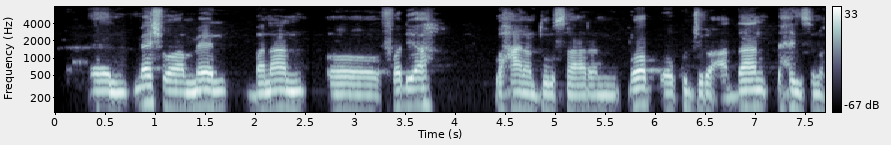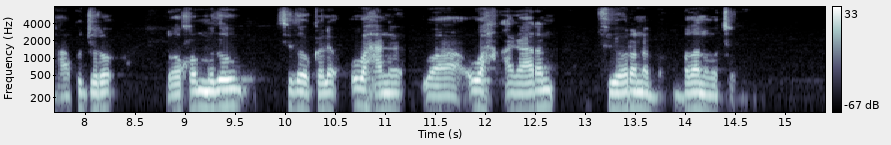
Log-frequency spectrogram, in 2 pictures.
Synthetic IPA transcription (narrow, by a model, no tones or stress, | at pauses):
ʔɛːnmɛːʃɐwɑːmɛːl | bɐnaːn | ɔːfɐɖɪɐh | wʔɑħɑːnɐd̪ʊːlsaːɾɐnɖɔːb̚ɔːkʰʊt͡ʃɪɾɔʕɑ̰d̪aːnɖɛħd̪iːsɐnwħɑːkʰʊt͡ʃɪɾɔ | ɖɔːqɔmʊðɔw | sɪðɔːkʰɐlɛʊβɑħɑnɐ | wɑːʊwɑħʕɑ̰ɣaːɾɐn | fɪjɔːɾɔnɐbɐðɐnwɐt̪ʰɔ̥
